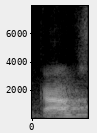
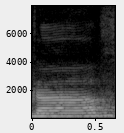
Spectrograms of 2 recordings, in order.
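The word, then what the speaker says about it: كاف: সহজে চিনবেন যেটা কাফ এটা সিম্পলভাবে উচ্চারিত হবে তারপর আম জেনে উচ্চারণ স্থানটা কিসের মত? জিহবার গোড়া থেকে একটু আগে আগে বাড়িয়া তারপর উপরে তালের সঙ্গে লাগাইয়া।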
